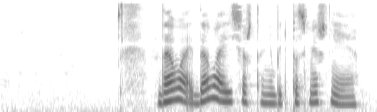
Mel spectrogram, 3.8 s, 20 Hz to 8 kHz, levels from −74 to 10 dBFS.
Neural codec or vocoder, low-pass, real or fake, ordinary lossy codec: none; 7.2 kHz; real; MP3, 32 kbps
